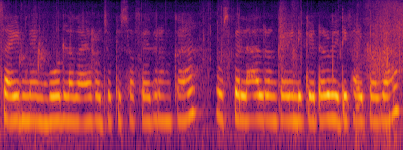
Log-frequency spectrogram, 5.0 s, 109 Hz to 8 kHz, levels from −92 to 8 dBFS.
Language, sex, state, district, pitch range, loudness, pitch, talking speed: Hindi, female, Jharkhand, Garhwa, 255-260 Hz, -16 LUFS, 255 Hz, 260 wpm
